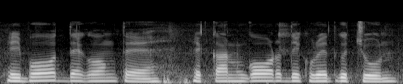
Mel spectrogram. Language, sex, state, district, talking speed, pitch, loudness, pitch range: Chakma, male, Tripura, Dhalai, 105 wpm, 155 Hz, -14 LUFS, 145-160 Hz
